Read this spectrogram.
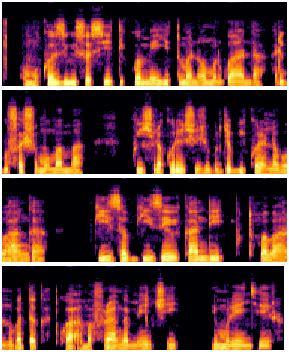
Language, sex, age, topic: Kinyarwanda, male, 18-24, finance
